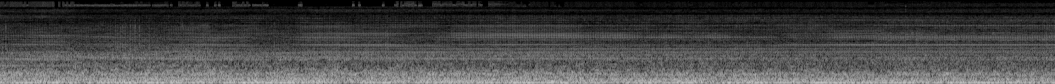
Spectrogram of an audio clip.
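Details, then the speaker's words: 2012 Frigidaire 18,500 BTU slide-out chassis window/wall air conditioner, R-410A 27 oz, 220 V, nearly 14 years old, first startup of the spring at about 88°F outdoors; unit placed outside, compressor starting. Constant low hum, steady airflow whoosh, no rattles or cycling: normal compressor running. "I'll put this outside and we're gonna get a startup of the compressor."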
